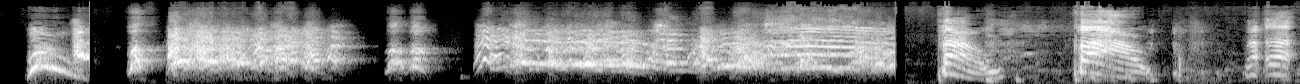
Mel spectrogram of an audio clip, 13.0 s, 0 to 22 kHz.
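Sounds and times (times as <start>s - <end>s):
dog crying: 0.8s - 9.0s
dog barking: 1.3s - 9.0s.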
